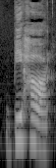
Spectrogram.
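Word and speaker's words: viajar: the verb to travel be hard so remember the v is some pronounce of a B and the J is a H be hard now what I want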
